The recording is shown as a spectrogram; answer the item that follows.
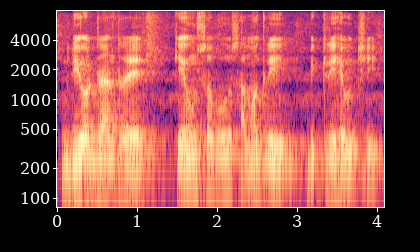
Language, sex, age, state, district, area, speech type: Odia, male, 45-60, Odisha, Nayagarh, rural, read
